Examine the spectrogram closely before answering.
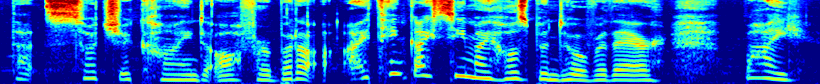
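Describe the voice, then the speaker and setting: A courteous young woman played by an actress, with medium pitch and very mobile intonation. She is guarded and a little hesitant, in the manner of audio drama dialogue. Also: animated, fairly quick, darkish tone, soft background music, lightly acted. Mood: politely evasive. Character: polite, guarded young woman on a first date.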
